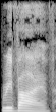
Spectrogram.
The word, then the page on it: revive: American English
